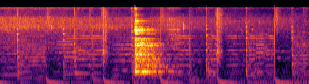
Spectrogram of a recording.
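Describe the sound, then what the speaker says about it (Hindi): Spices and tomato paste being stirred in a pot for a pakora curry, with repeated knocks of a spoon against the pot roughly every half second, a brief louder clatter in the middle and a soft sizzle underneath. "अच्छे से मिक्स कर लेंगे।"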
